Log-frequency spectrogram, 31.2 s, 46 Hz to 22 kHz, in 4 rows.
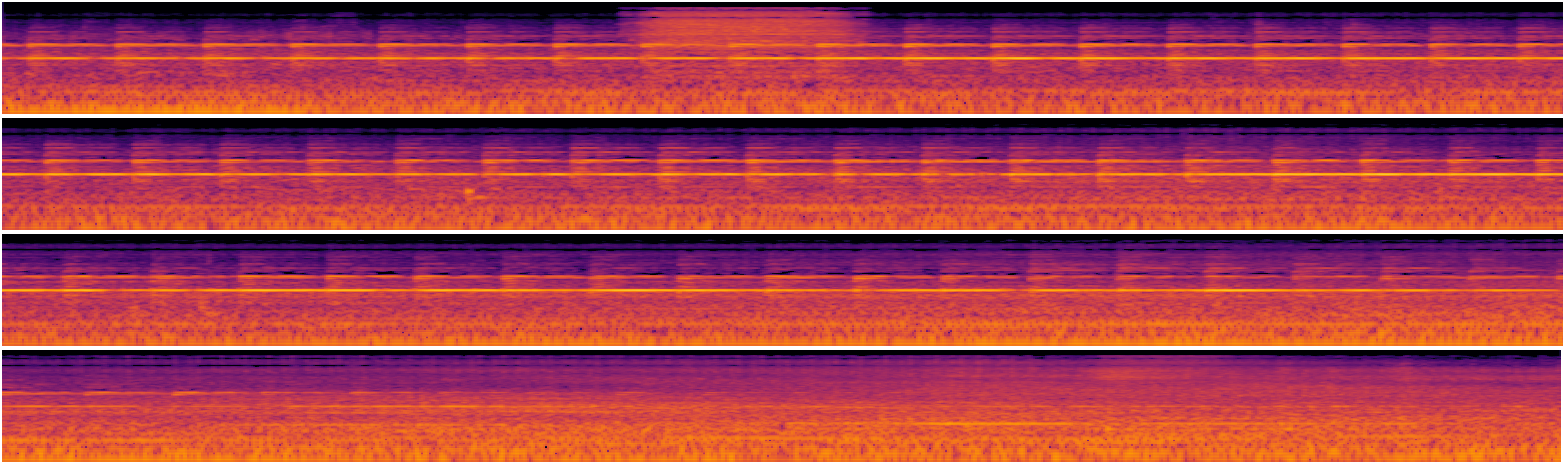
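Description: Diesel passenger railcar pulling slowly into a platform, its engine running low underneath a steady, rapidly pulsing bell tone that fades out about 24 seconds in. A short burst of air hiss comes a few seconds in, and a fainter one near the end.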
